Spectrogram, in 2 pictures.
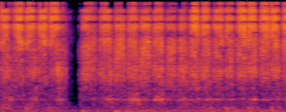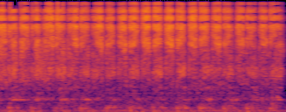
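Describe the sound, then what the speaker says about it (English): Torn sandpaper lightly sanding a sheet of stretched paper in steady, close, rhythmic back-and-forth strokes, broken by one short pause near the start, with no voices. "what I'm going to do is just lightly sand this"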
